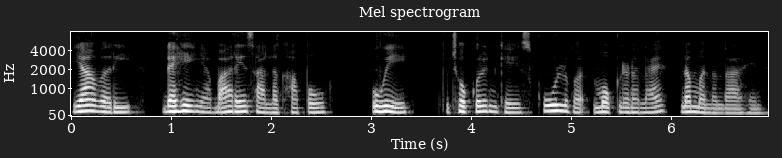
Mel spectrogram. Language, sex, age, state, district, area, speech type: Sindhi, female, 30-45, Gujarat, Surat, urban, spontaneous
